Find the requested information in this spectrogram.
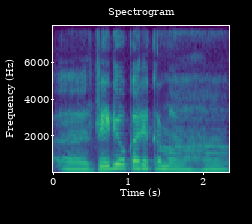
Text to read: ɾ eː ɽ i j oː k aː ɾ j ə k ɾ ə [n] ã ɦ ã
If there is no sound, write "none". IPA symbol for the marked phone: m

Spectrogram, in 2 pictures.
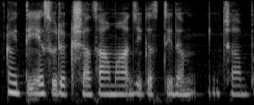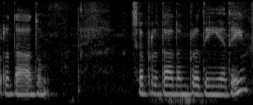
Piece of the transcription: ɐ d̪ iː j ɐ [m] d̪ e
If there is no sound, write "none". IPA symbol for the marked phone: none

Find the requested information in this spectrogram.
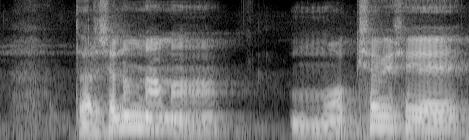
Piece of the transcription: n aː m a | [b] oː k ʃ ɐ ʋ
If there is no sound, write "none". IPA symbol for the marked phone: m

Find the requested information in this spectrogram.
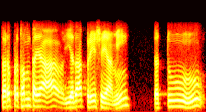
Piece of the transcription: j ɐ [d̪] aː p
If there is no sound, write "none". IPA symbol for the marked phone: d̪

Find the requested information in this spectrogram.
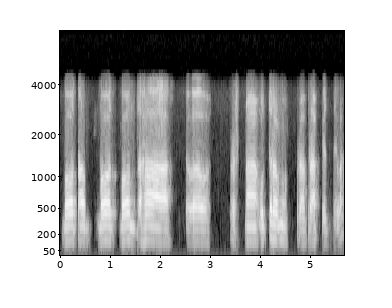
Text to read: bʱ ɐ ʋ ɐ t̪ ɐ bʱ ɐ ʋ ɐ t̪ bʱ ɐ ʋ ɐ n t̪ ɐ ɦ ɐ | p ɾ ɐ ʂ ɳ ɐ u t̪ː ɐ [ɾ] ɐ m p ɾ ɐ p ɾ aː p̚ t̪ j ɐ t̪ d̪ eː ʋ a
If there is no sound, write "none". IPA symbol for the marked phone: ɾ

